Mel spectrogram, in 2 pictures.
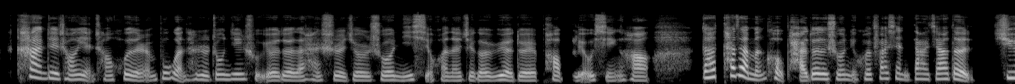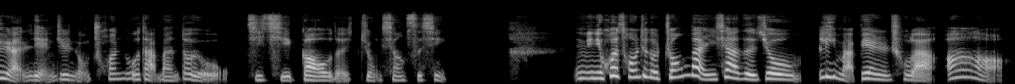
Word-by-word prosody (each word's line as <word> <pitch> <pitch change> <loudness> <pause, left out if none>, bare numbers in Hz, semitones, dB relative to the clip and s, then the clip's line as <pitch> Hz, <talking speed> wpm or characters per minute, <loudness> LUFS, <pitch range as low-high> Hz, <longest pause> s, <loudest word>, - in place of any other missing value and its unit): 看 330 -6 +4
这 265 -2 0
场 230 -3 -3
演 215 -3 -3
唱 205 0 -7
会 230 +1 -3
的 190 - -1
人， 200 - -6
不 270 +2 -6
管 240 - -1
他 205 +4 -10
是 215 -3 -3
重 235 +1 -4
金 245 +1 -3
属 - - -6
乐 185 +1 -2
队 195 0 -1
的， 185 +1 -2
还 200 -1 -6
是 195 -1 -3
就 190 +1 -4
是 185 - -5
说 200 0 -2
你 190 +2 -6
喜 - - -1
欢 190 -2 -7
的 180 0 -3
这 185 0 -5
个 185 0 -2
乐 200 +1 +1
队 180 -1 -1
pop 200 +1 -3
流 - - -5
行 200 -1 -4
哈。 185 -3 0 0.5
当 320 +3 +3
他 400 -1 +4
在 385 -5 +6
门 210 -1 -2
口 - - -2
排 180 - +2
队 250 +6 +3
的 245 - +2
时 245 - 0
候， 230 - -2
你 220 - -7
会 235 - -5
发 265 +3 -3
现 260 -4 -5
大 250 0 -2
家 250 +1 +2
的 - - +3 0.2
居 295 -2 +1
然 195 -5 +2
连 200 - -2
这 230 -1 -3
种 200 - -10
穿 250 +1 -4
着 255 -2 -4
打 240 0 0
扮， 185 -2 -7
都 250 - -2
有 465 -2 -6 0.2
极 205 - -2
其 185 -2 0
高 190 -3 +5
的 - - -6
这 195 - -6
种 - - -15
相 195 -1 -3
似 200 - -2
性。 210 +1 -3 1.3
你 280 0 +1
你 280 0 +6
会 395 +8 +7
从 340 -2 +2
这 375 - +3
个 295 -3 +2
装 330 +5 +2
扮 400 - +6
一 - - -2
下 305 +2 +6
子 240 -4 +4
就 240 -3 +4
立 340 +1 +2
马 - - 0
辨 265 -2 +3
认 210 - -3
出 220 - -2
来。 - - +4
啊。 325 +3 -1
230 Hz, 275 characters per minute, -22 LUFS, 200-270 Hz, 1.3 s, 会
